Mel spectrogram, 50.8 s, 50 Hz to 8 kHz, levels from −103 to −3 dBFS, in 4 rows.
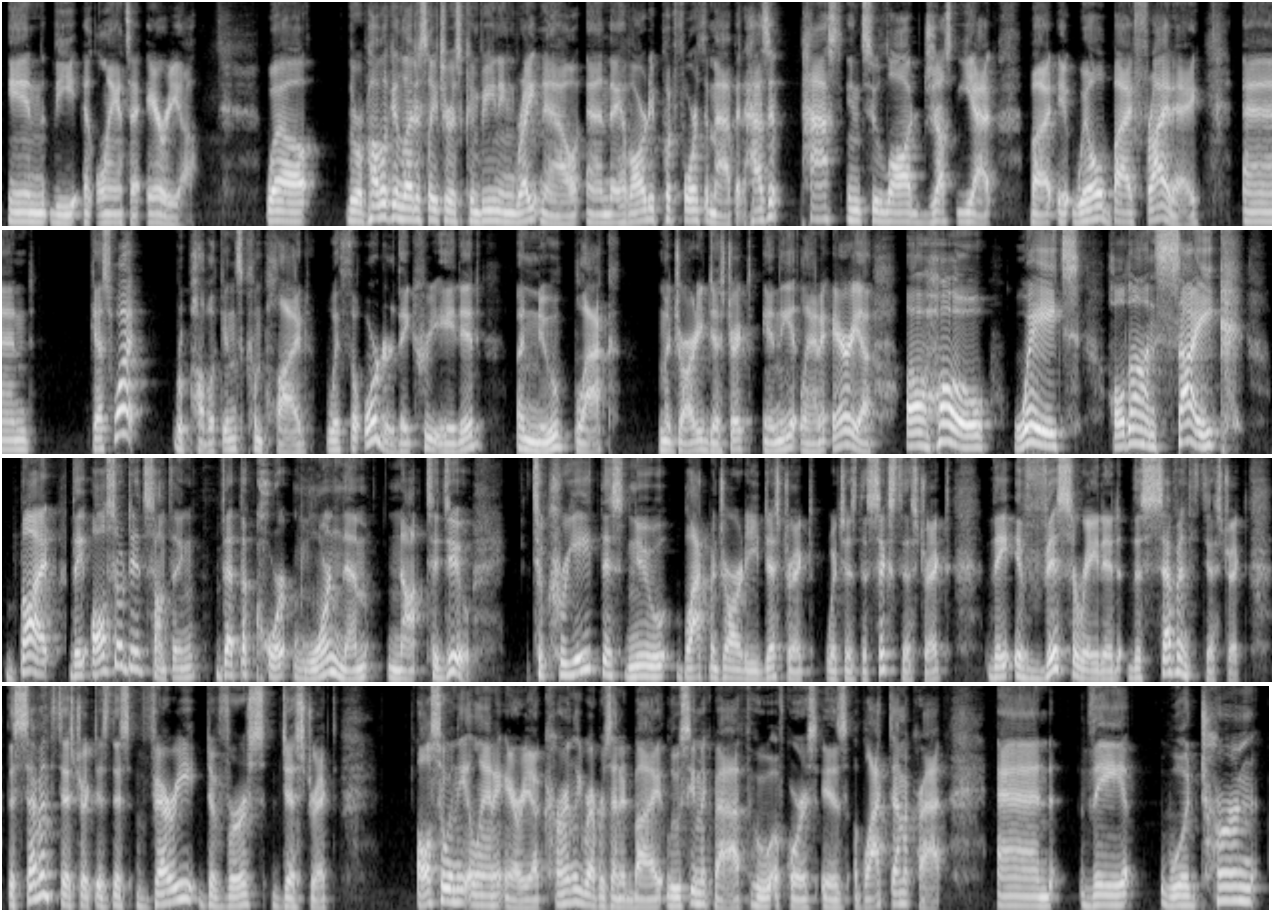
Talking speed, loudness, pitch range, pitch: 135 wpm, -19 LUFS, 115-150 Hz, 125 Hz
